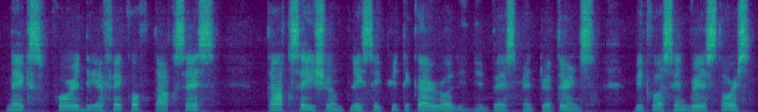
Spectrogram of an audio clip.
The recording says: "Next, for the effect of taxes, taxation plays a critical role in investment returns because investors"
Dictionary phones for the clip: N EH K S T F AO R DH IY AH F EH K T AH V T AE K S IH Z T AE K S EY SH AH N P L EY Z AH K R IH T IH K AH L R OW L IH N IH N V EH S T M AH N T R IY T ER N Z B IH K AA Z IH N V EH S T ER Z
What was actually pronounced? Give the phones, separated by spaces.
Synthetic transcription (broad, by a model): N EH K S T F AO R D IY AH F EH K T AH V T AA K S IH S T AE K S EY SH AH N P L EY S AH K R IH T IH K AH L R OW L IH N IH N V EH S T M AH N T R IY T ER N S B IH K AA S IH N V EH S T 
